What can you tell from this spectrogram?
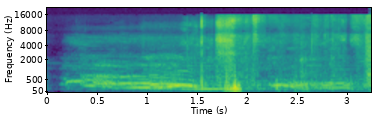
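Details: Rottweiler giving a deep, low, drawn-out baritone voice, rumbling and slightly wavering over about three seconds, in a small indoor room with a sharp knock or clatter midway.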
